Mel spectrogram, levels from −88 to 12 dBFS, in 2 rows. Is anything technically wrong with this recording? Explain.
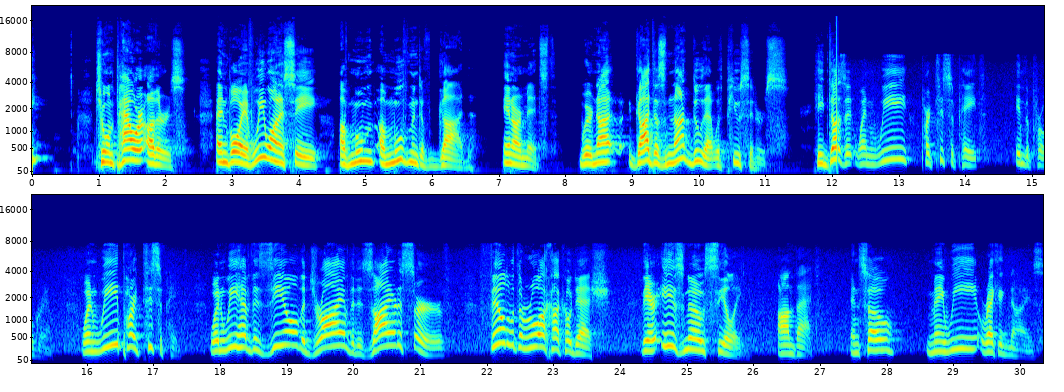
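Yes. From 12.06 s to the end, the speech turns duller and drops roughly 10 dB after a 20 ms gap, with nothing above 7.6 kHz and a new background noise about 35 dB down. It's likely an input switched to a poorer device, a narrower-band mic with its own noise.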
